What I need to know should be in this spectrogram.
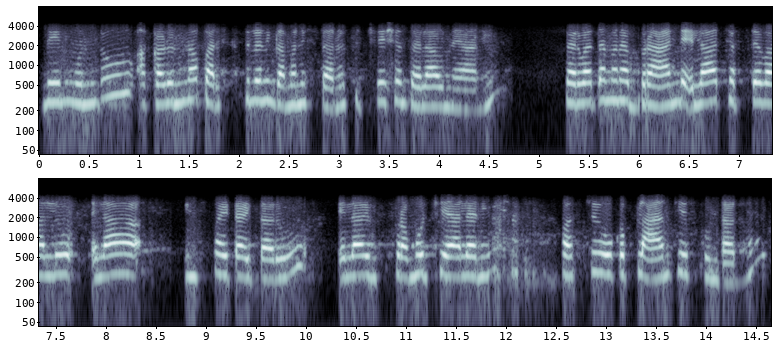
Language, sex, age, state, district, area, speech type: Telugu, female, 18-30, Telangana, Warangal, rural, conversation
